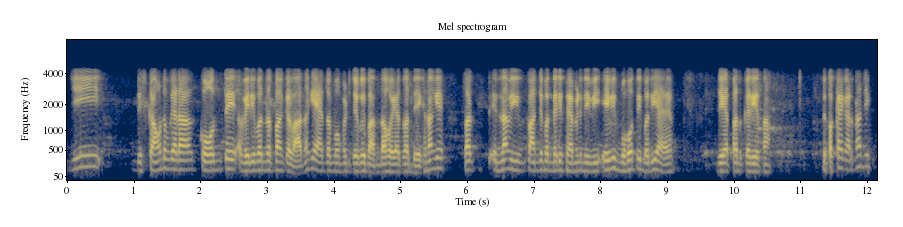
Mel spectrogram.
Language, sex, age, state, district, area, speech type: Punjabi, male, 18-30, Punjab, Ludhiana, rural, conversation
